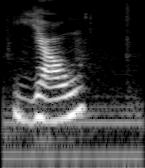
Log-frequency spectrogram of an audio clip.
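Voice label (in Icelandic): "já", Icelandic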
